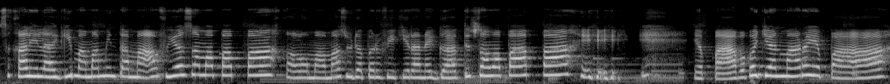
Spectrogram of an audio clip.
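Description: A woman's voice: very high-pitched, moderate pace, fairly bright tone, faint music behind. A woman voicing an emotional young mother in a game role-play story, prone to jealous, sobbing accusations. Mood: apologetic.

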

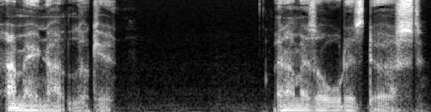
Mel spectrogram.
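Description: In an intimate ASMR roleplay, a man plays a gruff, weary werewolf three hundred years old, guarded yet tender, resigned in mood. His bass voice is a very gravelly, husky growl in a full character voice, with a brooding Southern drawl, halting with long pauses and no echo.

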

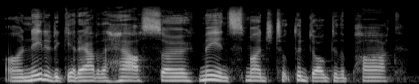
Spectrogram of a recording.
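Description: A woman voicing a weary, downhearted but gently hopeful working-class father in a picture book, resigned and plain-spoken. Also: lowish voice, fairly even intonation, normal speed, close to an everyday voice. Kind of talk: picture book read-aloud.

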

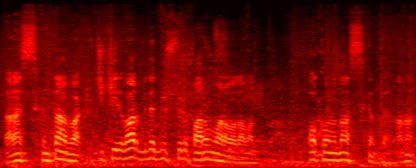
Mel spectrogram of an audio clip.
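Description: A young man streaming a game, reacting live in quick excitable outbursts and often repeating words. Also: mid-range voice, over music. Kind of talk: live gameplay commentary.

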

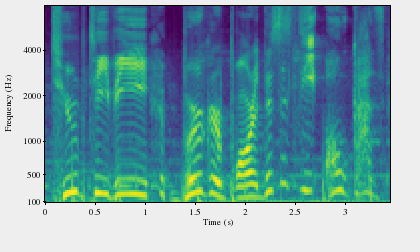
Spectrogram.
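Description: With music running in the background, this young male gaming host speaks slowly in a high-pitched, expressive voice. His casual commentary on the gameplay is full of jokes and slang, and he addresses his audience as "guys" and "dude."

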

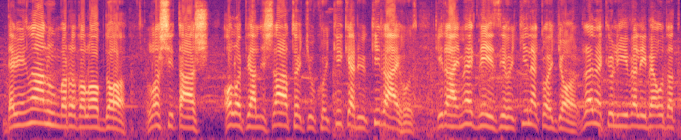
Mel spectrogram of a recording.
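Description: Guy doing excited football commentary, pretty high voice, gets loud on the big chances. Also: hardly any pauses. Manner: excited, rising into shouts at chances. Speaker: football commentator for the visiting team. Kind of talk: live-style football highlights commentary.

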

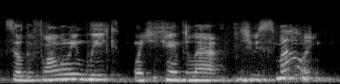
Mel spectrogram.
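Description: A nurse educator tells personal anecdotes on a panel from a long meeting-room table, laughing frequently and dramatizing quotes. Her mid-range voice is expressive at normal speed, though the background is noisy.

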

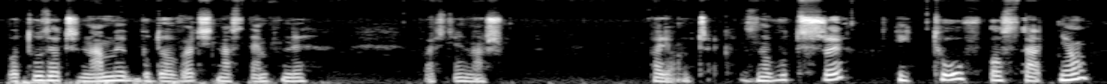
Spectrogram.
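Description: A woman's voice: lowish voice, measured pace, long pauses, a little mellow, husky, dry recording. A woman teaching a crochet tutorial, patiently counting stitches aloud and sometimes dropping to a near whisper. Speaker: crochet instructor.

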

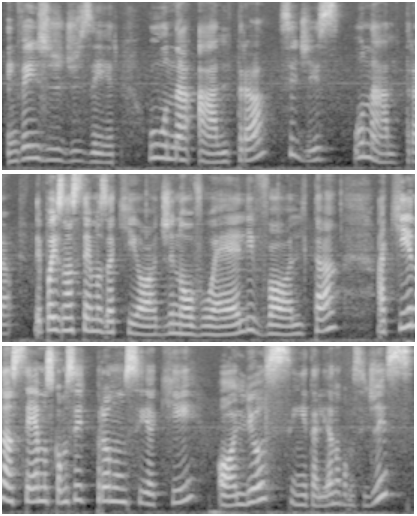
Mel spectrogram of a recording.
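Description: A woman's voice: mid-range voice, expressive, a little slow. A woman from Brazil teaching an Italian pronunciation lesson, explaining patiently and sounding out Italian words aloud. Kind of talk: language lesson.

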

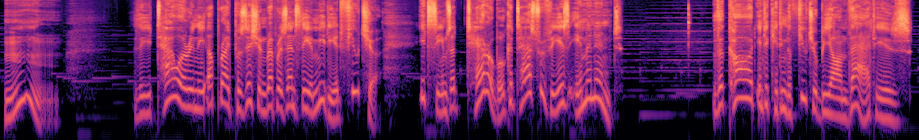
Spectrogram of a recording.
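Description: Video game role: mysterious old fortune teller, husky, wildly swooping delivery, music underneath. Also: male voice, sits high, very animated, a little mellow, no echo, full character voice. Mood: intrigued, ominous. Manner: theatrical fortune teller, slow, portentous. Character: eerie, long-nosed old male fortune teller, amused and mysterious. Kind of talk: scripted video game dialogue. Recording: game audio over background music.

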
